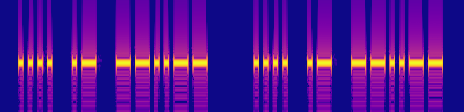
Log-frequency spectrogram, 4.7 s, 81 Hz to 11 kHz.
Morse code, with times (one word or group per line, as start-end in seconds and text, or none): 0.2-2.1 HA,
2.5-4.4 HA,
